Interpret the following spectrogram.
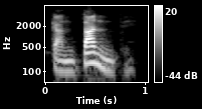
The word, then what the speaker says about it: cantante: Pero en el caso de la palabra cantante, no es cantante, ni cantante, es cantante. Tiene la mayor fuerza de voz en tan, ¿de acuerdo?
